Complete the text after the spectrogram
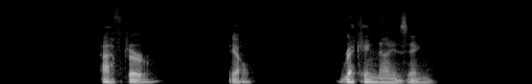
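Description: A middle-aged man speaks in short phrases over an online call.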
